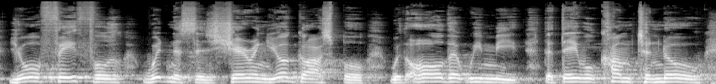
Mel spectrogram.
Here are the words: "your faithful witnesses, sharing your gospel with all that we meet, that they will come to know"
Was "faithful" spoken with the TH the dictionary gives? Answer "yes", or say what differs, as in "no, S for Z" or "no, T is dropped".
yes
